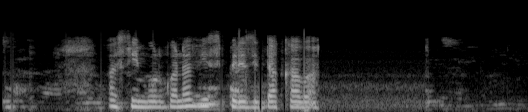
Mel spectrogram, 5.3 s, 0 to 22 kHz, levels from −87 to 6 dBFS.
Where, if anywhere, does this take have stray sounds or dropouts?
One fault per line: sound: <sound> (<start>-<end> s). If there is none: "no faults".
no faults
